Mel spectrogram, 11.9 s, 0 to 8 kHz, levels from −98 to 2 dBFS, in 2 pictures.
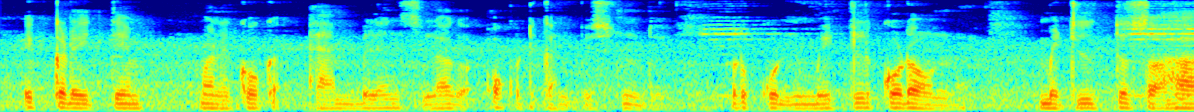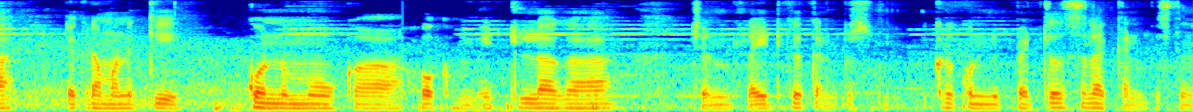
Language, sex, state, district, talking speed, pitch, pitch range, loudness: Telugu, male, Andhra Pradesh, Visakhapatnam, 150 wpm, 115 Hz, 110-120 Hz, -23 LUFS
